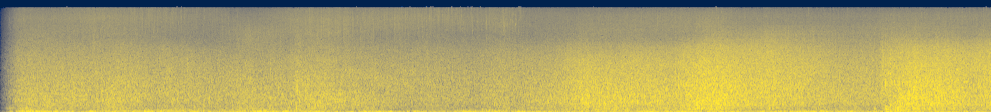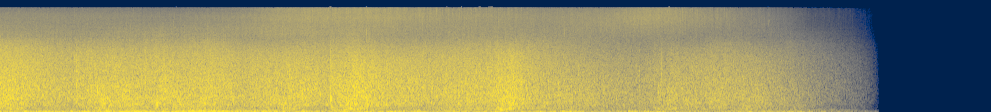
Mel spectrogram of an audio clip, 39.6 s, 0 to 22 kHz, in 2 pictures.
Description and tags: Ocean gentle waves on beach fizzing bubbles
Calm waves crashing on a beach with the sound of fizzing bubbles as they break to an end. Recorded in Walton-on-the-Naze, Essex, UK. Recorded with a Zoom H6 MSH-6 stereo mic on a calm spring morning.
Beach, bubbles, calm, Essex, gentle-waves, North-sea, Ocean, Ocean-ambient, Ocean-waves, sea-bubbles, spring, Wave-bubbles, Waves, Zoom-h6-msh-6, zoomh6msh6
